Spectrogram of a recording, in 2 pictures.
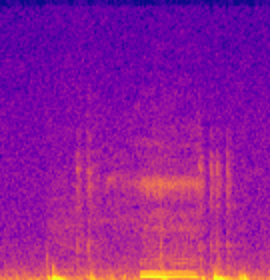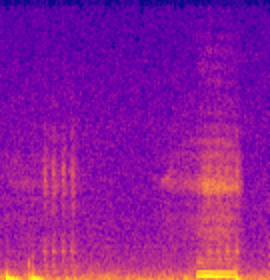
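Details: Sleeping cat snoring: soft, low breathy bursts about every half second to second, with two longer whistling nasal tones near the middle and the end, in a quiet room.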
